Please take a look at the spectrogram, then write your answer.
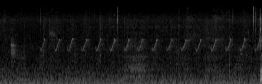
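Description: Faint, rhythmic chirping calls repeat steadily over a low background rumble, like thousands of birds, including bar-headed geese, calling at a distance at Magadi Bird Sanctuary in Karnataka.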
